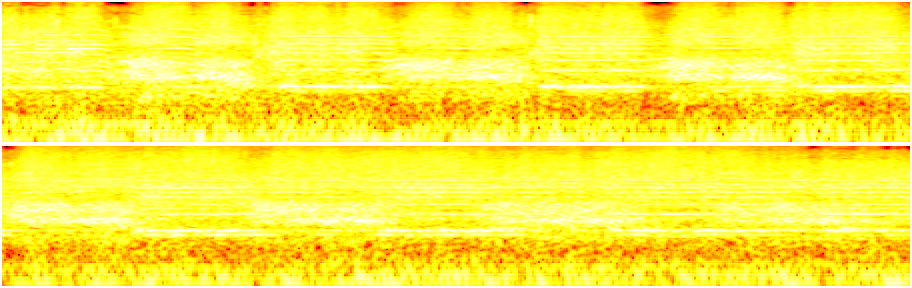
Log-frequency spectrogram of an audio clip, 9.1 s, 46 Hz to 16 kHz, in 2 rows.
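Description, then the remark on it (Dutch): A large crowd at Rotterdam city hall in 1970, as the Feyenoord players appear on the balcony, calls out for coach Happel. It chants in a steady, repeated rhythm, roughly six loud rising calls over a constant roar of voices. “Ridder Moulijn glundert, terwijl het publiek om trainer Happel roept.”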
